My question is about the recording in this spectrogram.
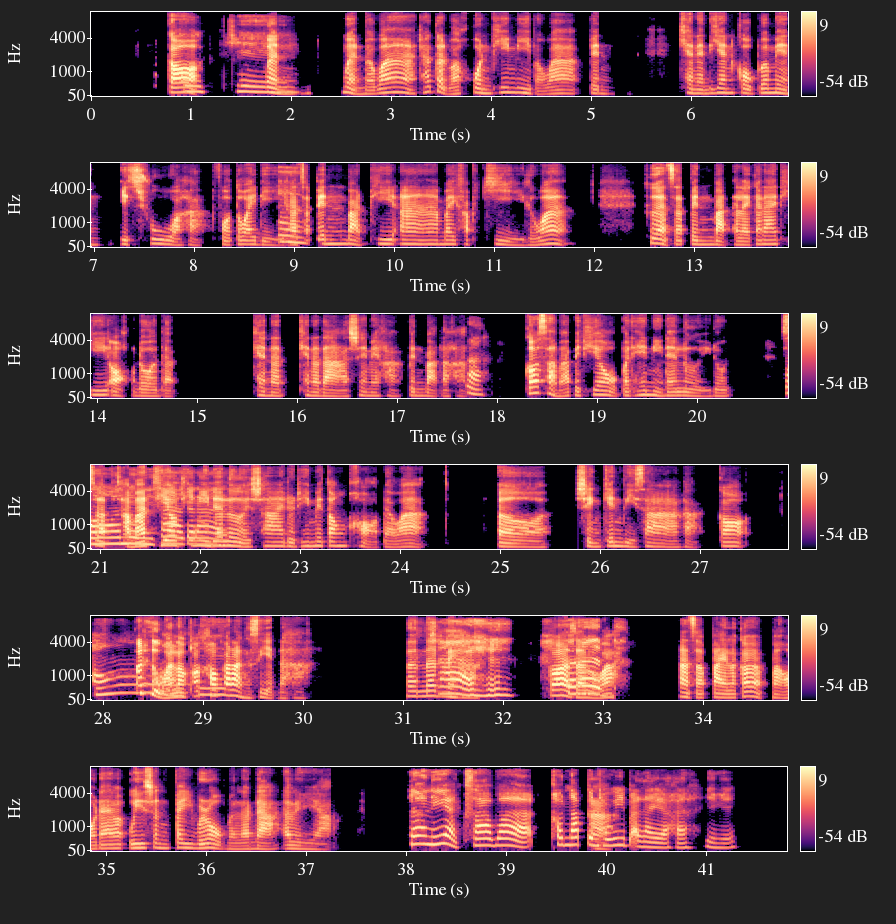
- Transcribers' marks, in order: other background noise; in English: "Canadian Government Issue"; tapping; chuckle
- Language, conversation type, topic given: Thai, unstructured, สถานที่ใดที่คุณฝันอยากไปมากที่สุด?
